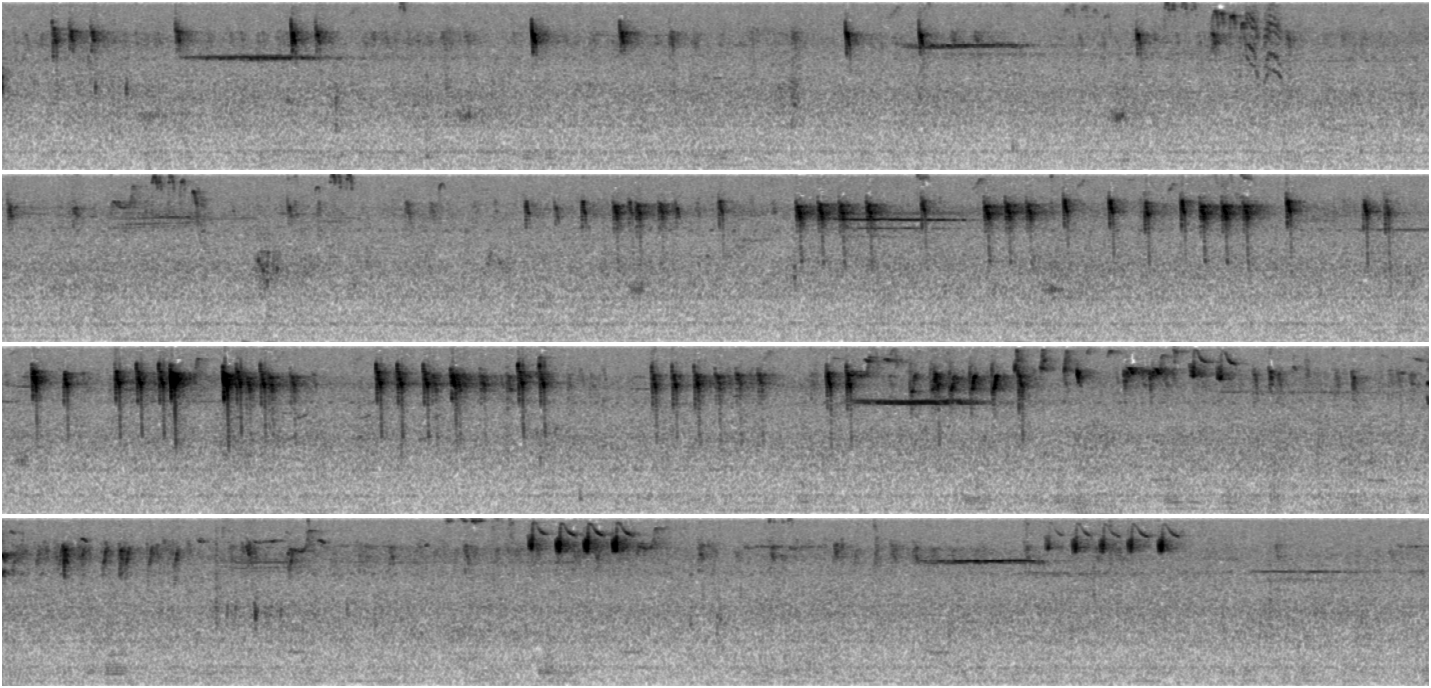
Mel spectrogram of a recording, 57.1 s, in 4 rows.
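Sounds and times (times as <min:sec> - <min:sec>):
small birds chirping: 0:00.0 - 0:57.0
whistled bird note: 0:01.8 - 0:03.4, 0:52.0 - 0:53.8, 0:55.3 - 0:56.5.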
